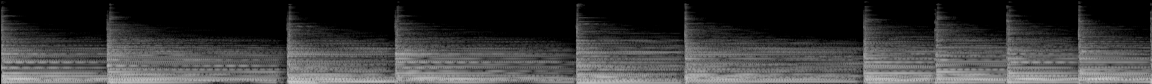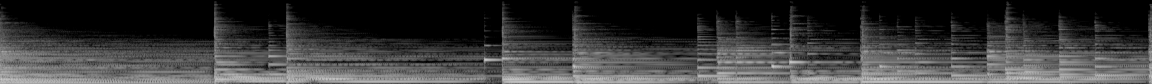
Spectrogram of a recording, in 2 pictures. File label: PIANOS; multitracks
